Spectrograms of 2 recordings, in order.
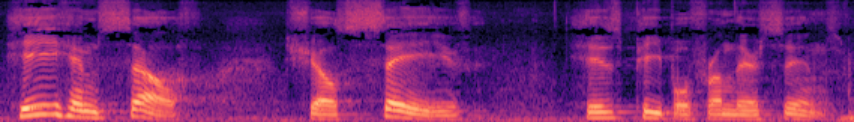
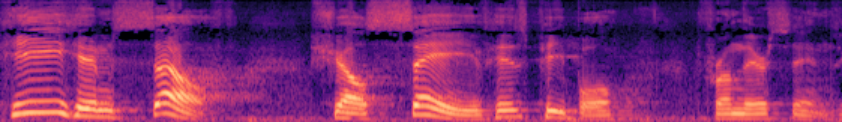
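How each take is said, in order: First: He slowed and lifted; slower, weighty He himself; stress on HE. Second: HE himself, slow and weighty; stress on HE. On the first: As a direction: press the word He again. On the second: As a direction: lean hard on the word he, slowly. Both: Shown as a demonstration. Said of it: "the emphasis is on the word he".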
